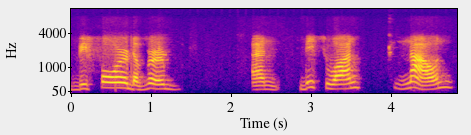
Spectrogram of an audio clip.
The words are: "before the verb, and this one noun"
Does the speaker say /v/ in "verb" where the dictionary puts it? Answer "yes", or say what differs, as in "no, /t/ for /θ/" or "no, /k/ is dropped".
yes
